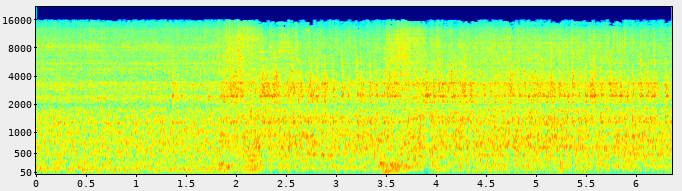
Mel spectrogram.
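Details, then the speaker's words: Ford Taurus, rattle at startup/idle: uneven metallic rattle about three a second with a tinny edge over steady idle; owner suspects exhaust, heard behind the engine, not from the engine bay. Source unconfirmed. "yeah I still say it's the exhaust though cuz I don't hear it under come cuz it's coming from behind the engine it's not actually in front of it or nothing"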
